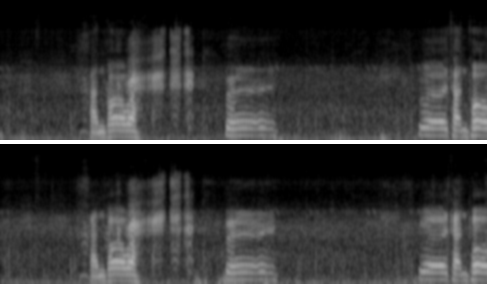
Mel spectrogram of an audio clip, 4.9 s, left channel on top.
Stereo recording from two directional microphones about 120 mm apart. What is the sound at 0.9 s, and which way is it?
Speech, 20° left (ahead or behind).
